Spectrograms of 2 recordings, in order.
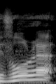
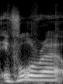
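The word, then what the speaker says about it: Évora: cargo over towards um what's in English would be aora I believe in Portuguese uh it's correct pronunciation with the accents and everything although it looks like there are yes so it's ivora or in in Portuguese correct me if anybody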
